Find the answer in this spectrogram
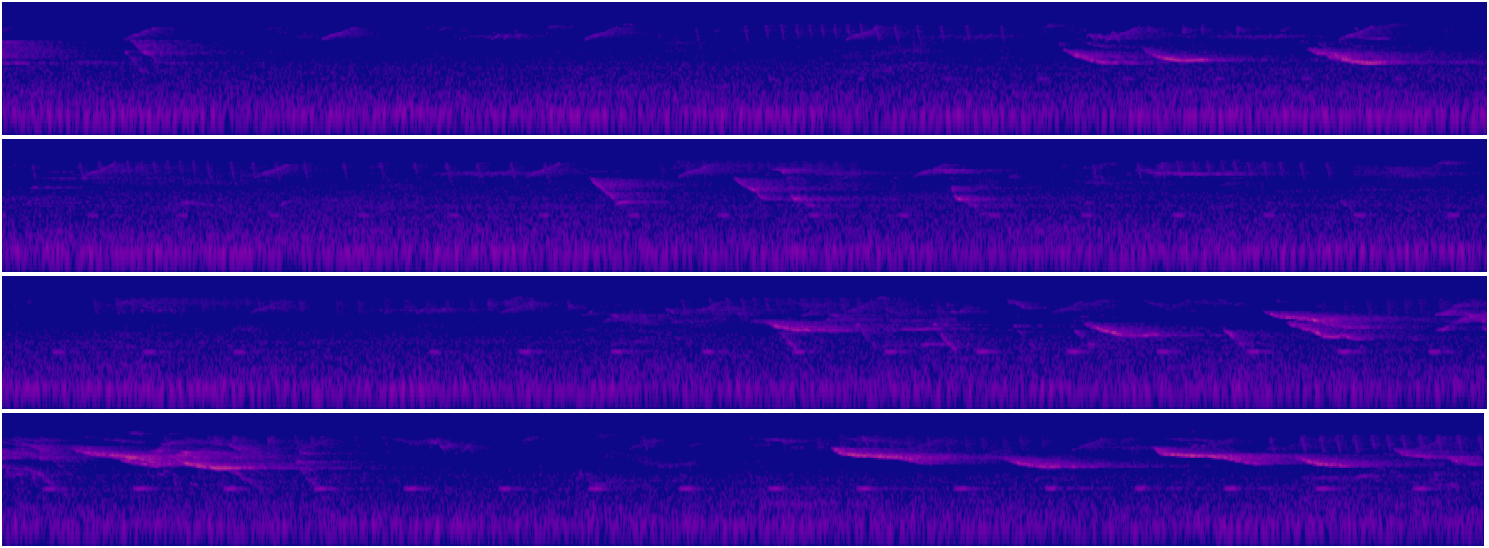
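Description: Birds calling: short, high chirps that sweep quickly downward, coming in clusters and loudest in the second half, over faint background noise. A faint, evenly repeated note runs underneath from about ten seconds in.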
